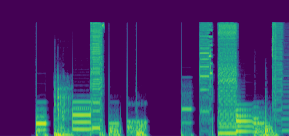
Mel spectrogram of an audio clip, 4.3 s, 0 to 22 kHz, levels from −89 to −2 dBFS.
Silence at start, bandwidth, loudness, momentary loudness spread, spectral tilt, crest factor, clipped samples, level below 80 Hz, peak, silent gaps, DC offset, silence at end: 0.55 s; 11.5 kHz; -17 LUFS; 10 LU; -4 dB/octave; 16 dB; under 0.1%; -26 dBFS; -2 dBFS; none; under 0.1%; 0 s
